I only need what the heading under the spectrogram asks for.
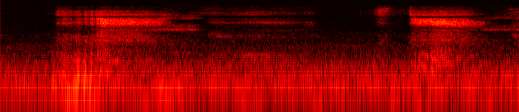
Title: snoring day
